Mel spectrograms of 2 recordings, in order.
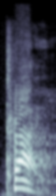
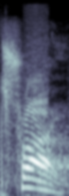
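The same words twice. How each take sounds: First: The tr starts with a plain t sound. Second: The tr starts with a ch-like sound. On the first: The speaker calls it wrong. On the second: The speaker calls it right.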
